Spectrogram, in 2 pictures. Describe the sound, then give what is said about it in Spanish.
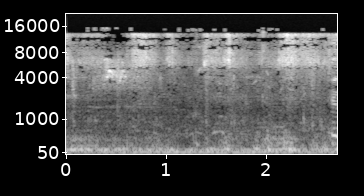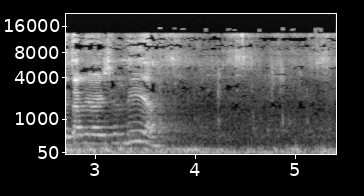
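Strong wind rumbles steadily across an open field while sheep move about. A woman speaks a short greeting to the sheep, and a brief, wavering bleat-like call rises midway. “Se oye el viento, esa frase y unas ovejas.”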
